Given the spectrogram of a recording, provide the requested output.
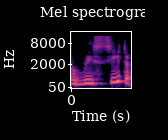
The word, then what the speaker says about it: receipt: So receipt over here, you see this, like so this comes with a P, but we don't pronounce the P, right?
